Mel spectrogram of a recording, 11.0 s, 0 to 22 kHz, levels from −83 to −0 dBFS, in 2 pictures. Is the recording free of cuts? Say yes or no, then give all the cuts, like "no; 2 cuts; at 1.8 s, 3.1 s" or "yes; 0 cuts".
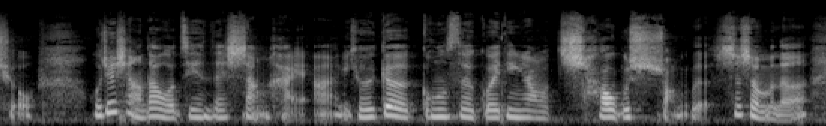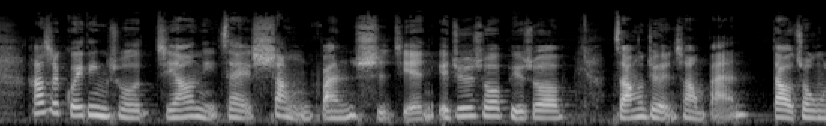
yes; 0 cuts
